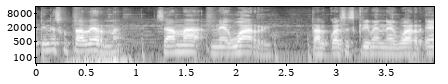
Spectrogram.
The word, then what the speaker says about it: Newarre: Por ejemplo, la ciudad donde tiene su taberna se llama Newarre. Tal cual se escribe Newarre. N-E-W-A-R-R-E. Neguarros. Newarre. Pero, por ejemplo, lo divertido es que cómo se pronuncia eso en inglés. Nowhere.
